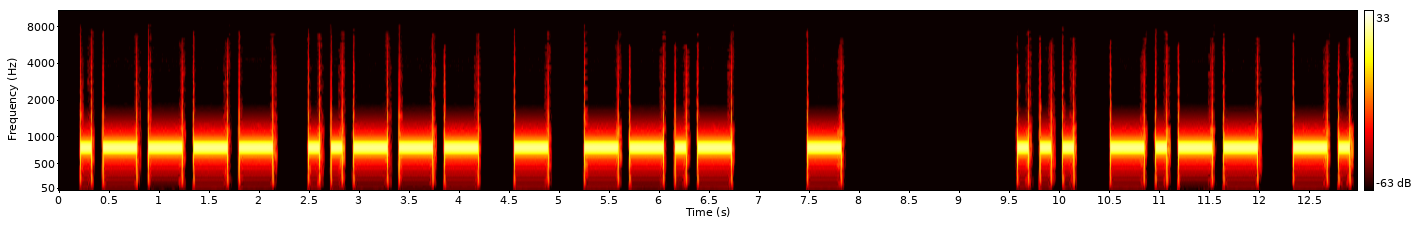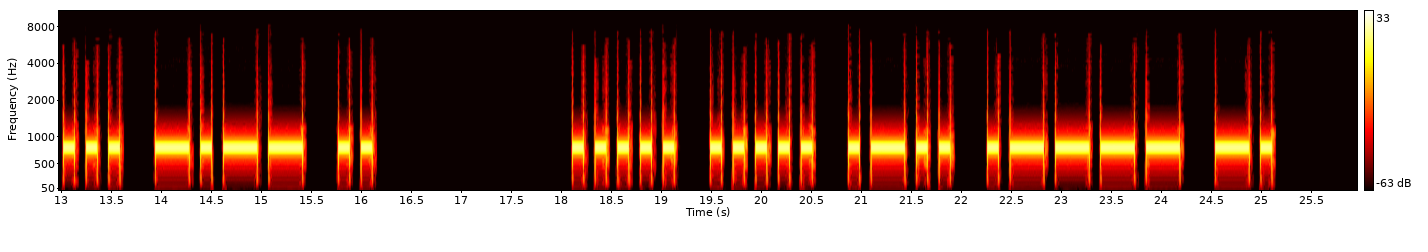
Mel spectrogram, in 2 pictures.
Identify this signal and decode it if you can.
Morse code, heard as a keyed tone, about 10 wpm, 800 Hz. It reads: 12TQT SY6YI 55L1N
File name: CW / DET / 1 9 1500C S A 10wpm 4511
